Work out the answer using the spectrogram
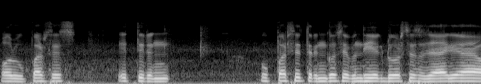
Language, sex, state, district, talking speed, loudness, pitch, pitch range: Hindi, male, Uttar Pradesh, Lucknow, 235 wpm, -13 LUFS, 145 Hz, 125-150 Hz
